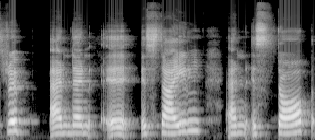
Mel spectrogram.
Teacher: unaspirated right where there's no h sound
